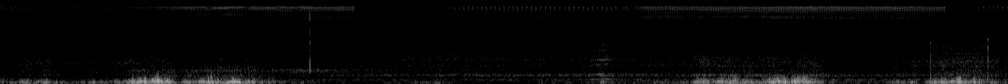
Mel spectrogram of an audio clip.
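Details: Honey bees in a bee yard feeding at a chicken waterer filled with 2:1 sugar water buzz low and droning, loudening in waves as they fly close, then fading.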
